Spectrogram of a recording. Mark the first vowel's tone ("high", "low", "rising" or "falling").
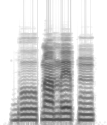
low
